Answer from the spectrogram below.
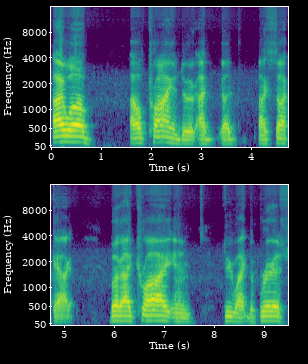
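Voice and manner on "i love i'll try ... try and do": ordinary talk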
